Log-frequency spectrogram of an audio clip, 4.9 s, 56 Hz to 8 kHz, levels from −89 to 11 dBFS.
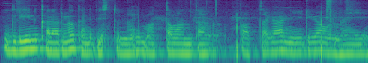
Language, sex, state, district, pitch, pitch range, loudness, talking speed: Telugu, male, Andhra Pradesh, Manyam, 135 Hz, 130-150 Hz, -18 LUFS, 120 wpm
